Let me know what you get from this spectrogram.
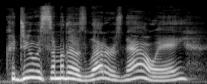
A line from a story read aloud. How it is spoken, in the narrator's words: he said cheerfully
